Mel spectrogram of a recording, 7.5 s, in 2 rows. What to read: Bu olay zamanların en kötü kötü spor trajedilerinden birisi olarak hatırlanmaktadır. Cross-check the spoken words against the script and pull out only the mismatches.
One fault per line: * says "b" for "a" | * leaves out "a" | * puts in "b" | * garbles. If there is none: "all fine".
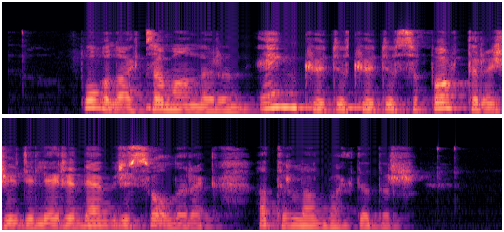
all fine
